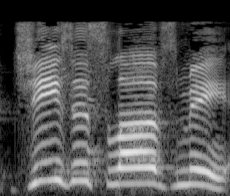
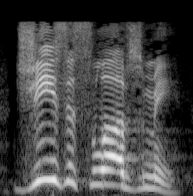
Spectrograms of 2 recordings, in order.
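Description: First: Jesus loves me, called out stronger and slower; louder call. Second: Said in the usual way. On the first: Shown as a demonstration. Pastor rousing church on Resurrection Sunday, louder call. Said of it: "Let's say it with me". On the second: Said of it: "say this with me".

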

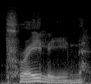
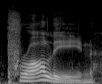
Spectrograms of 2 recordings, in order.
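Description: First: "praline" said as PRAY-leen, with an ay; "praline" switched to the ay sound, pray-leen; second pronunciation. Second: "praline" said as PRAH-leen, with a long ah; "praline" with an open ah sound, prah-leen; first pronunciation. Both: Retold or imitated. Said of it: "or is it praline?".

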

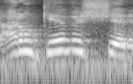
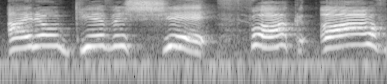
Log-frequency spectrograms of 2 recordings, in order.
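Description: First: Lightly acted, raised-pitch defiance; mock angry quote. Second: Loud, high, drawn-out mock fury; high-pitched, full-volume tirade imitation; angry retold shout. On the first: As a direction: replay the rant at talking volume. Repeats the movie outburst. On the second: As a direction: shout it slowly, acting out his outburst. Retold angry refusal at window.

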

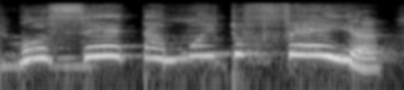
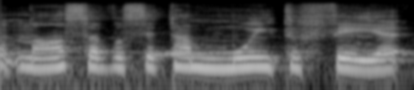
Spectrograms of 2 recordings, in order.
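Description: First: High, loud, drawn-out exclamation; exaggerated exclamation. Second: Low, soft, slow remark; contrasting low intonation. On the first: Showing how intonation carries meaning to hearing people, exclaiming. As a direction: gush it out slowly with a big swoop. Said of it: "entendem o que é dito pela entonação da voz". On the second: Showing the same sentence with another intonation, low and subdued. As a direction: drop the voice and drag it out, understated. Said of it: "Ou então". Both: Shown as a demonstration.

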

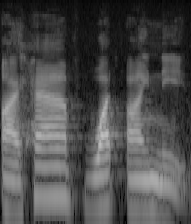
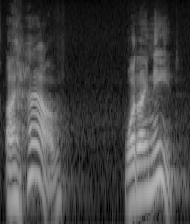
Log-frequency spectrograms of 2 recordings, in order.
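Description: First: Slow, deliberate, each word weighed; slow mantra. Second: "I have" then a pause before "what I need"; split phrase. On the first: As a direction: lay it down like a creed. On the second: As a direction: break it in two with a held beat. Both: Shown as a demonstration. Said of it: "teaches us to say back to our feelings five words".

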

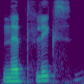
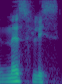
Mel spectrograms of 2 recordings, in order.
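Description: First: Said in the usual way. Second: Netflix said as "nes-flis", losing the t and k; mother's mispronunciation. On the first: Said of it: "cuando le dices a tu mamá, oye, di". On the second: Retold or imitated. Child has mother repeat Netflix, mispronounced as "nes-flis".

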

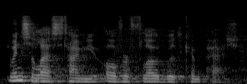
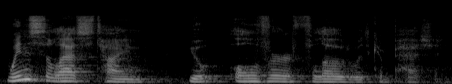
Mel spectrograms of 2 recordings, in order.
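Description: First: Said in the usual way. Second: Slow, weighty question; slow, pointed repeat. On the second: Real, not acted. Preacher pressing congregation on compassion, slow and pointed. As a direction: draw the question out so it sinks in.

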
